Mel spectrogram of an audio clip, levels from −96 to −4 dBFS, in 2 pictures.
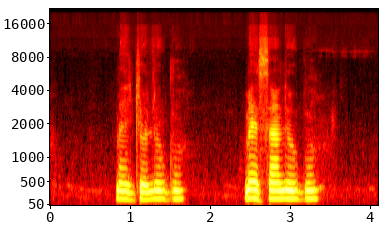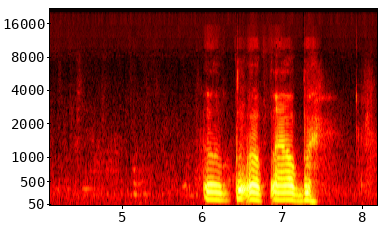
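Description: Right through the clip the speech has a muffled, hoarse, grainy quality with plainly audible damage, though the band still reaches about 20 kHz. That's likely Opus compression in its hybrid speech mode, with a rough, noisy texture that fits a low rate near 16 kbps.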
